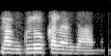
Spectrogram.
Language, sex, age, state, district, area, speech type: Telugu, female, 30-45, Telangana, Medak, urban, conversation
